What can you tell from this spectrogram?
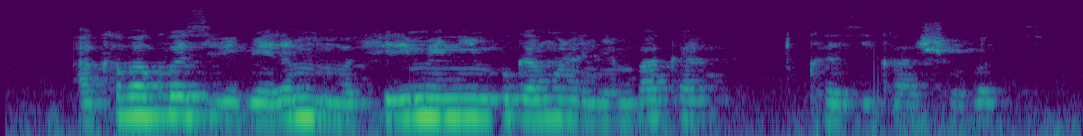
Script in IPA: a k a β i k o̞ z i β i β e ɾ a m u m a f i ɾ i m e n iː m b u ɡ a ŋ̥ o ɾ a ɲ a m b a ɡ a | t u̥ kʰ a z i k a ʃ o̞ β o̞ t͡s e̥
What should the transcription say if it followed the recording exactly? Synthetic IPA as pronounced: a k a β a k o̞ z i β i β e ɾ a m u m a f i ɾ i m e n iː m b u ɡ a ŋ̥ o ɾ a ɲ a m b a ɡ a | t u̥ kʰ a z i k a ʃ o̞ β o̞ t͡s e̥

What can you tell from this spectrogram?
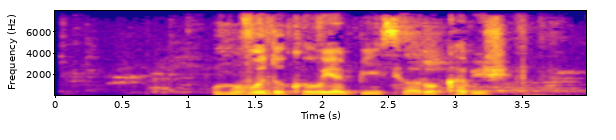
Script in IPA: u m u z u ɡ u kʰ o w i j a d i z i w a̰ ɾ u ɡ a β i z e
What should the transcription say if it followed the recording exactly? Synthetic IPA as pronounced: u m u v u d u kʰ o w i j a b i s i w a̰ ɾ u k a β i ʒ e

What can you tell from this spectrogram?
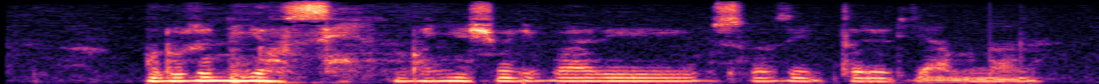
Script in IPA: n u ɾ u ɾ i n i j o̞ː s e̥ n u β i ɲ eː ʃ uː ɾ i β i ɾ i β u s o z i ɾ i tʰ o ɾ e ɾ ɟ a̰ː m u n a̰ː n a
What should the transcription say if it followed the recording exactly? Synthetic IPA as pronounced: m u ɾ u ɾ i n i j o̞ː s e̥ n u β a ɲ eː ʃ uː ɾ i β a ɾ i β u s o z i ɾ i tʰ o ɾ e ɾ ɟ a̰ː m u n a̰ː n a

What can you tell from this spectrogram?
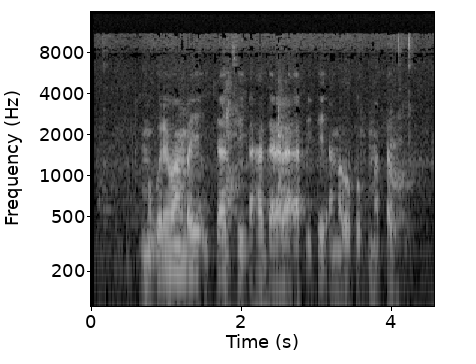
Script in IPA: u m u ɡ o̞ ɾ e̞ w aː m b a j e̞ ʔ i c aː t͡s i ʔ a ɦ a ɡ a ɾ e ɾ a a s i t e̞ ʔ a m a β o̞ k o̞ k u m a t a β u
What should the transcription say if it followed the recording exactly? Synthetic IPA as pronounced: u m u ɡ o̞ ɾ e̞ w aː m b a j e̞ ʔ i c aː t͡s i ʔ a ɦ a ɡ a ɾ a ɾ a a f i t e̞ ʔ a m a β o̞ k o̞ k u m a t a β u

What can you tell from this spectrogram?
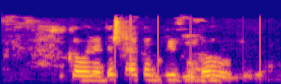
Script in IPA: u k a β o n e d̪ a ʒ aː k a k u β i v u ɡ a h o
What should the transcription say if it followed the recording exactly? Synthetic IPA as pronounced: u k a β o n a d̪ a ʃ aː k a k u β i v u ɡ a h o

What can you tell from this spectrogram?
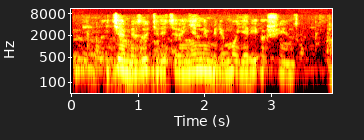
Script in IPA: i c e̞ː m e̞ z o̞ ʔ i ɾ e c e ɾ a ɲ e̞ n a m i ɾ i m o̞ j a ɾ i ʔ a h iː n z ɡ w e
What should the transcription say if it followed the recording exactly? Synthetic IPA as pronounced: i c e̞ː m e̞ z o̞ c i ɾ e c e ɾ a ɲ e̞ n i m i ɾ i m o̞ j a ɾ i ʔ a ʃ iː n z ɡ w e

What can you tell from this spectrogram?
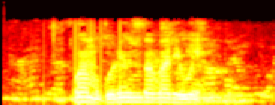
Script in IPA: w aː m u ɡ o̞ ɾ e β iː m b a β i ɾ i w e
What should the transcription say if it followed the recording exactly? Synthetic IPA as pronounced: w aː m u ɡ o̞ ɾ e w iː m b a β a ɾ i w e

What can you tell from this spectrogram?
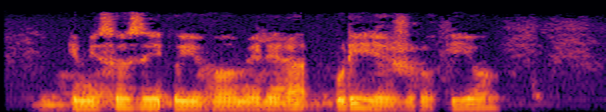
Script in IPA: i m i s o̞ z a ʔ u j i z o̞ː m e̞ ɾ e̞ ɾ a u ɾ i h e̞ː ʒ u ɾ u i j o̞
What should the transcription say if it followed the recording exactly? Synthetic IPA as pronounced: i m i s o̞ z i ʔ u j i v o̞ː m e̞ ɾ e̞ ɾ a u ɾ i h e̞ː ʒ u ɾ u i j o̞

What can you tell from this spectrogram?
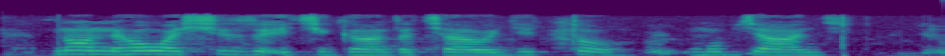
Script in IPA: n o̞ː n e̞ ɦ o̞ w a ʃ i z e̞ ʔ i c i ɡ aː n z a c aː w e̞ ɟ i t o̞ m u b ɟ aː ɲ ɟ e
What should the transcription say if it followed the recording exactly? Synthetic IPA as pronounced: n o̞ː n e̞ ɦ o̞ w a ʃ i z e̞ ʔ i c i ɡ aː n z a c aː w e̞ ɟ i t o̞ m u b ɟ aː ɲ ɟ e

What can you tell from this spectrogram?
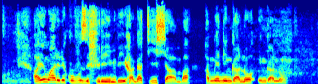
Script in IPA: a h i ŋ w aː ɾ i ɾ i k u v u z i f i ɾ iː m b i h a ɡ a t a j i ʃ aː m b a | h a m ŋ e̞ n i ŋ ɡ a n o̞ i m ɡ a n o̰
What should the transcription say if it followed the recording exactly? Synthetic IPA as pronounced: a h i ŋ w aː ɾ i ɾ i k u v u z i f i ɾ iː m b i h a ɡ a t i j i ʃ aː m b a | h a m ŋ e̞ n i ŋ ɡ a n o̞ i ŋ ɡ a n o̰

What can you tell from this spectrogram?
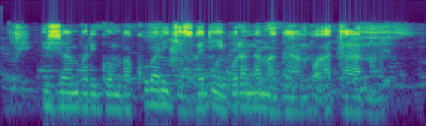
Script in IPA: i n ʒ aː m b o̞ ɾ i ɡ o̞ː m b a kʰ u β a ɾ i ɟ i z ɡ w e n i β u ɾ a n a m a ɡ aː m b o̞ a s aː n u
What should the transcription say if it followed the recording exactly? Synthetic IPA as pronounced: i ʒ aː m b o̞ ɾ i ɡ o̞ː m b a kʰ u β a ɾ i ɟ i z ɡ w e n i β u ɾ a n a m a ɡ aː m b o̞ a t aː n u

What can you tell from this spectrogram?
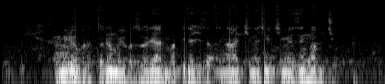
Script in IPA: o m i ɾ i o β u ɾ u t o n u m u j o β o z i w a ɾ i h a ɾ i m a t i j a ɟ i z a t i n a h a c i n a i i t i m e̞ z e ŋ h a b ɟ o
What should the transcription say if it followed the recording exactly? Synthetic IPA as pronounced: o m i ɾ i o β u ɾ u t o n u m u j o β o z i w a ɾ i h a ɾ i m a t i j a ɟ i z a t i n a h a c i n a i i c i m e̞ z e ŋ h a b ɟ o

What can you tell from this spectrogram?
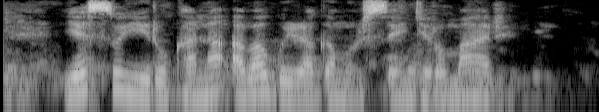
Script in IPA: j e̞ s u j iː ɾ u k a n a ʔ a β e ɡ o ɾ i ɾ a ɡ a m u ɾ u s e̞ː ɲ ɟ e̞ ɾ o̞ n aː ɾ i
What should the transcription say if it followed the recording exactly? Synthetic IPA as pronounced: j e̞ s u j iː ɾ u k a n a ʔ a β a ɡ u ɾ i ɾ a ɡ a m u ɾ u s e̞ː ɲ ɟ e̞ ɾ o̞ m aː ɾ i

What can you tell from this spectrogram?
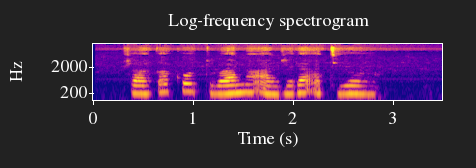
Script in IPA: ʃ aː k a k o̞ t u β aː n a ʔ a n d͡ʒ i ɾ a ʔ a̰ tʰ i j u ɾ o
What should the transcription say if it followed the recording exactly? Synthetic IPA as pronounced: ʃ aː k a k o̞ t u β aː n a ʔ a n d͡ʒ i ɾ a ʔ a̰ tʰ i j o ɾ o

